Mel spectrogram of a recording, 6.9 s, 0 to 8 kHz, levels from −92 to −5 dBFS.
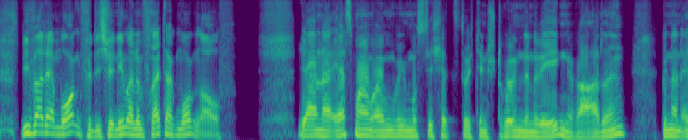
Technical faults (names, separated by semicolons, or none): none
